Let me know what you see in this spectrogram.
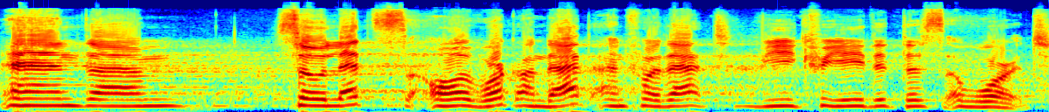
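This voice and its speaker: A woman's fairly high-pitched voice at a very slow pace, monotone and flat in intonation, with noticeable background noise. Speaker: award presenter. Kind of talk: conference award presentation.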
